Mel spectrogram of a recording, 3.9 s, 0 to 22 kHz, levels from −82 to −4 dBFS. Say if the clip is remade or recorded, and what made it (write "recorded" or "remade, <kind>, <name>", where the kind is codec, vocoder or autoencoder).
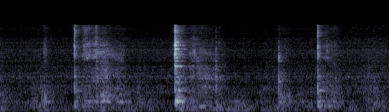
remade, vocoder, BigVGAN v2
